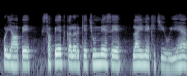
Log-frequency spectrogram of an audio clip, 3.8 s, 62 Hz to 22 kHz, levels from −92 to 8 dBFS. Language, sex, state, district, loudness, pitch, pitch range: Hindi, male, Uttar Pradesh, Shamli, -15 LUFS, 150 Hz, 145-155 Hz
